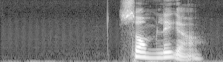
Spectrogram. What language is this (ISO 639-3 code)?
swe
